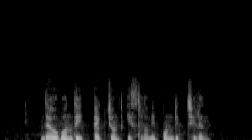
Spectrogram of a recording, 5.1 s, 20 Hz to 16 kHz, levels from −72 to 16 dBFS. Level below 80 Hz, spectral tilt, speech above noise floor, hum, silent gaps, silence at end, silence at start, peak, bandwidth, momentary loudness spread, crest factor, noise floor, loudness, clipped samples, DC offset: -56 dBFS; -8 dB/octave; 52 dB; none; none; 0.9 s; 0.8 s; -2 dBFS; 6.8 kHz; 13 LU; 18 dB; -70 dBFS; -19 LUFS; under 0.1%; under 0.1%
